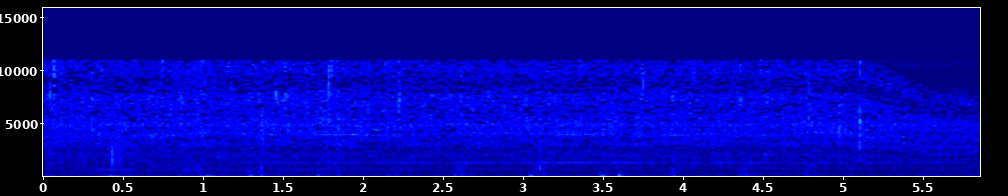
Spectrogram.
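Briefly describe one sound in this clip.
Rain patters steadily on the ground.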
